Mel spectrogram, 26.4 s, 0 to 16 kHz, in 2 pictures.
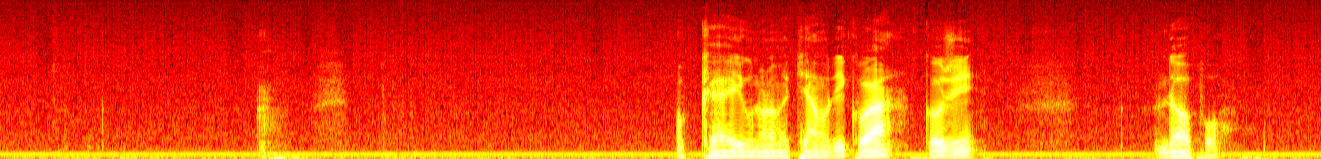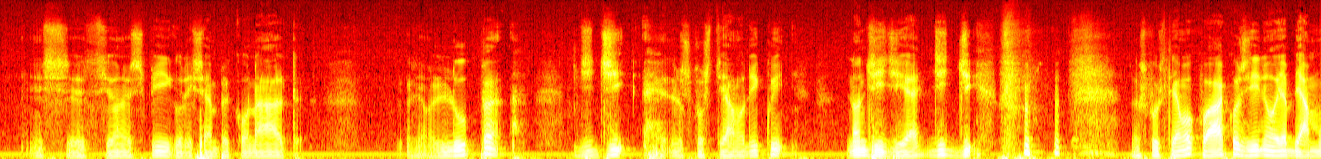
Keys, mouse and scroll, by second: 0.5 right click, 3.8 g, 4.0 g, 9.0 click, 10.3 click, 16.6 alt+click, 18.8 g, 18.9 g, 23.7 click, 24.7 scroll down 2, 25.4 scroll up 2.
